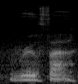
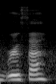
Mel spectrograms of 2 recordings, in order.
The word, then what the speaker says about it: Rutha: Rufa, is that is it pronounced Rufa? Is that right? Rutha.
